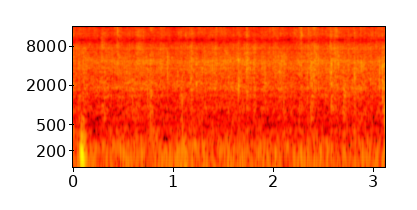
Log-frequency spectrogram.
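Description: Bacon frying in a pan, a steady close crackling sizzle with faint pops, alone without voices.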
